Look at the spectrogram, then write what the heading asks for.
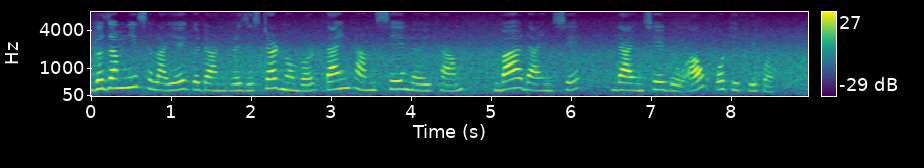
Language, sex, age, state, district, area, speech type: Bodo, female, 30-45, Assam, Kokrajhar, rural, read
